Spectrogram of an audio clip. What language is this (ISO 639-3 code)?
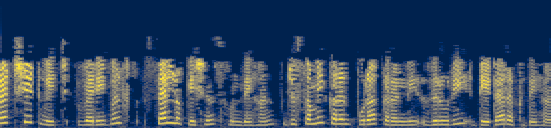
pan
